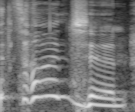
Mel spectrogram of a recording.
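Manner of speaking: high-pitched reveal through amusement; giddy reveal. Retold or imitated. Retelling her answer to mom, giddy high reveal. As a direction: blurt it high, close to laughing.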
